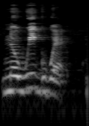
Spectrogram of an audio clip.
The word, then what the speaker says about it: Nwigwe: Just for clarification, the way to pronounce it is Nwigwe. Nwigwe. – Like Norwegian. So that's how I remember.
